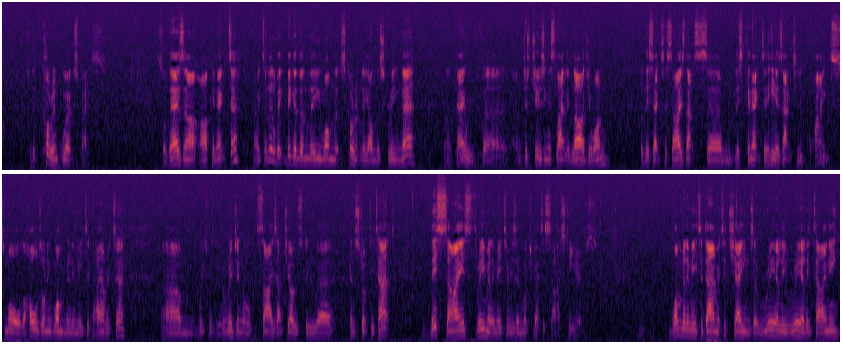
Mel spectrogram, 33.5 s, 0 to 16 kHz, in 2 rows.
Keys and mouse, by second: 0.0-0.7 drag, 1.6-3.3 middle drag, 10.0-13.9 middle drag, 21.4-23.4 middle drag, 29.8 middle click, 31.9-32.5 drag.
